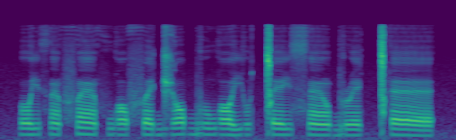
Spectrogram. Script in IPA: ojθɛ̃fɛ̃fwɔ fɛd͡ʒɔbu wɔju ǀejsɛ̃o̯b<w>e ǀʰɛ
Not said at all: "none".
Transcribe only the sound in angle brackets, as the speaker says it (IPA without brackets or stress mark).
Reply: ɹ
